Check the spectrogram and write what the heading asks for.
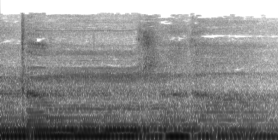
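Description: A voice chanting in long held notes over music, in the manner of a mantra.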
